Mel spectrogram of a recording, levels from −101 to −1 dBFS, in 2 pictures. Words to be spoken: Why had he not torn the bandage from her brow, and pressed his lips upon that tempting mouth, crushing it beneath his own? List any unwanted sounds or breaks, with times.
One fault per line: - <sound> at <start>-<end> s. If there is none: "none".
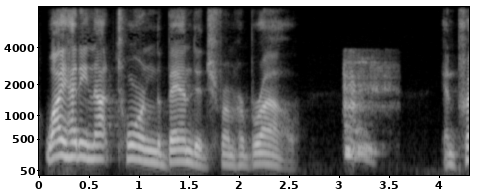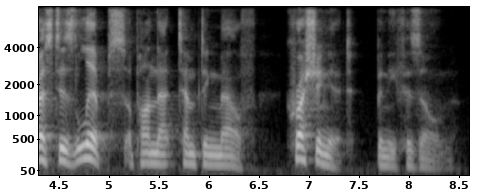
- throat clearing at 3.0-3.6 s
